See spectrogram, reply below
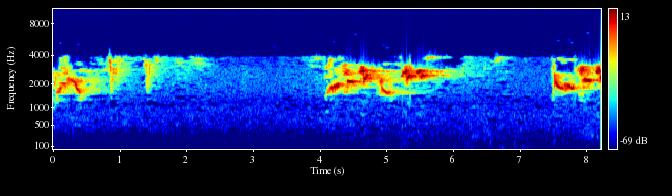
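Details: Looped recording of a common blackbird: rich, mellow warbling phrases with slurred whistles and a few softer twittering notes, separated by silent gaps of several seconds.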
